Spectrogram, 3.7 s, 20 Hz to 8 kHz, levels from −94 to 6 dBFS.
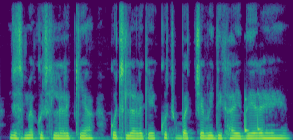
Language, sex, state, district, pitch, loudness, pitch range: Hindi, male, Jharkhand, Ranchi, 145 Hz, -14 LUFS, 145-150 Hz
